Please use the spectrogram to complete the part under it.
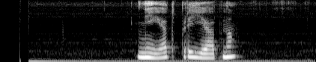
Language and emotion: Russian, positive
